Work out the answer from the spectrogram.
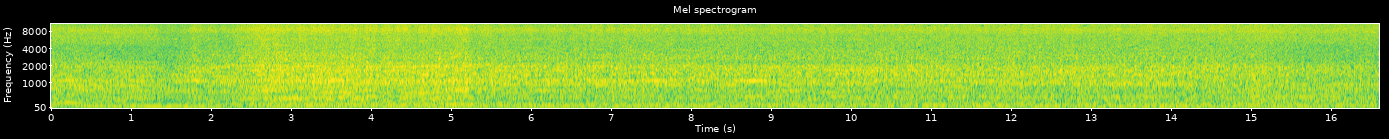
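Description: Heavily tuned turbocharged Mitsubishi Lancer Evolution engine running steadily at a constant speed, getting a little louder about two seconds in.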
